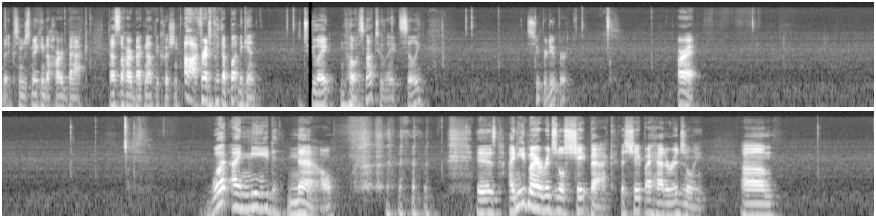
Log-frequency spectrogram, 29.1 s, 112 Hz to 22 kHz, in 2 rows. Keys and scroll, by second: 7.4 space.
